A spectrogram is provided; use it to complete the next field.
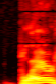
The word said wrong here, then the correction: Belair: is that her last name? – Yeah, Bianca, Bianca Belair. Belair.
